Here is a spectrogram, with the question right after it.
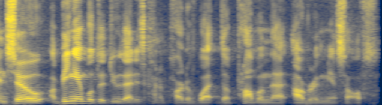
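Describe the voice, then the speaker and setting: The pace is very fast. Pitch varies in an ordinary way. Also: man. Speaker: startup executive giving company presentation. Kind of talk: meetup tech presentation. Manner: filler-heavy with many ums and uhs.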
